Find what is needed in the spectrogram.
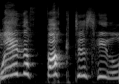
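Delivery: loud, high, baffled demand; exasperated outburst. Real, not acted. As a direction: demand an answer from the screen. Exasperated at the TV plot.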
